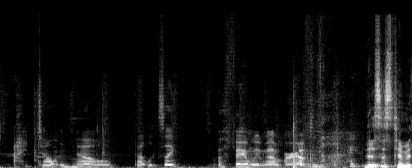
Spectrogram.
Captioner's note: laughs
